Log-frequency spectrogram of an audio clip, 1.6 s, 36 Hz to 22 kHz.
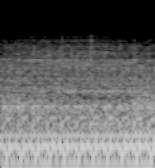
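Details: M35A2 deuce-and-a-half diesel idling after a new fuel pump pickup tube, 24-volt inline fuel pump and two replaced fuel lines (leak fixed): steady, even low rumble, no knocks, misses or surging. Clean, healthy idle.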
